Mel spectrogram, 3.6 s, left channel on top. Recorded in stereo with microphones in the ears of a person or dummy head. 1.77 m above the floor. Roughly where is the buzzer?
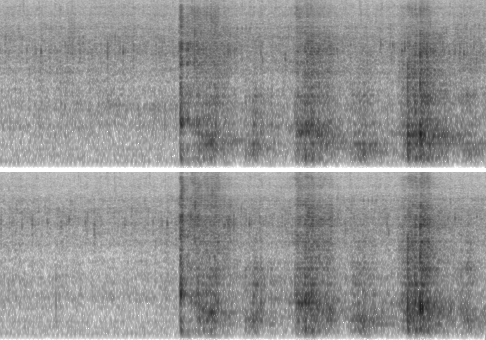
No buzzer in this recording.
